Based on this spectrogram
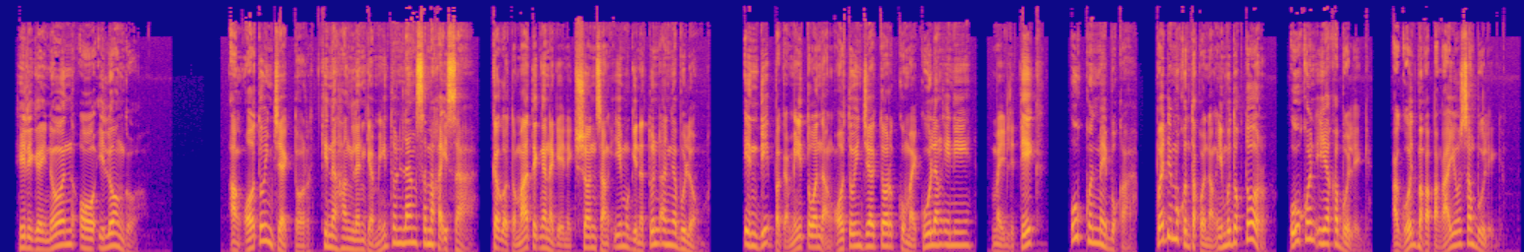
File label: Ilonggo Male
